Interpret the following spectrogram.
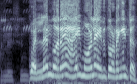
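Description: A woman's voice in a rapid, warbling sing-song recitation, starting about half a second in after a short pause.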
